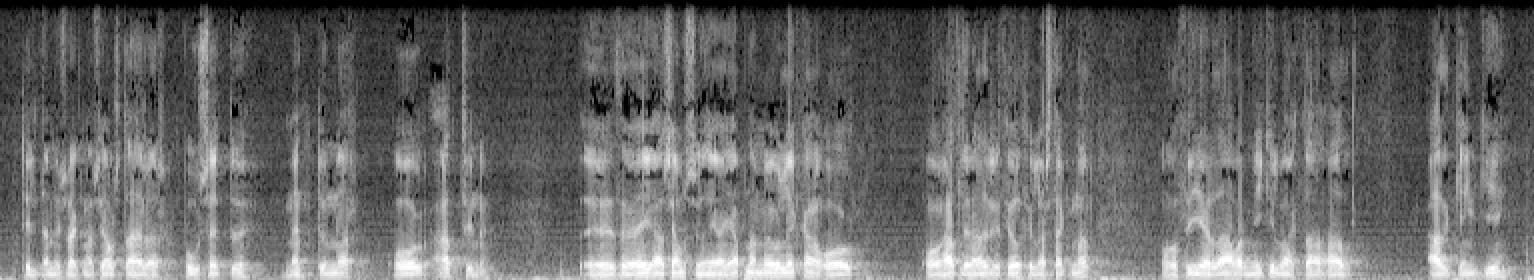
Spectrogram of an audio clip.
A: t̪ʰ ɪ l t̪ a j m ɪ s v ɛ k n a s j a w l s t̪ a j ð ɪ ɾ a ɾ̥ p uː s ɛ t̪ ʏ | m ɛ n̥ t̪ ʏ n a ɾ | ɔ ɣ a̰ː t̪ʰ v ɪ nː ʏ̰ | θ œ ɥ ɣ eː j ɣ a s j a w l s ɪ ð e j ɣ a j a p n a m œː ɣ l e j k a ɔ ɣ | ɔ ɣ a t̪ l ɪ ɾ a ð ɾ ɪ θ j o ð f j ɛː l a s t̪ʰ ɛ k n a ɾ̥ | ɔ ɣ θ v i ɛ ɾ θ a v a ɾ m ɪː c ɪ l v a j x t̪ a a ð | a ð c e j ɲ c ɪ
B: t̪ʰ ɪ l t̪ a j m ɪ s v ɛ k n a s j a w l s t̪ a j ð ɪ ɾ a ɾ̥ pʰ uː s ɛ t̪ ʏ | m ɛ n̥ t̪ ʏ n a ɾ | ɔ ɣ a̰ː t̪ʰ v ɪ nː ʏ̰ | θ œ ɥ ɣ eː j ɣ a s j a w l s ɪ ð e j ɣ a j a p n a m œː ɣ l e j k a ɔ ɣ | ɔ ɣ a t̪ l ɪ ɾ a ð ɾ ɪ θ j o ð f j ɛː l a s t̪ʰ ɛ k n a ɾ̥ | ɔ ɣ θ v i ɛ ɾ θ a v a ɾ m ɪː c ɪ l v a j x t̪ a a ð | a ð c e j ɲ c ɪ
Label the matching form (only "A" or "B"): A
